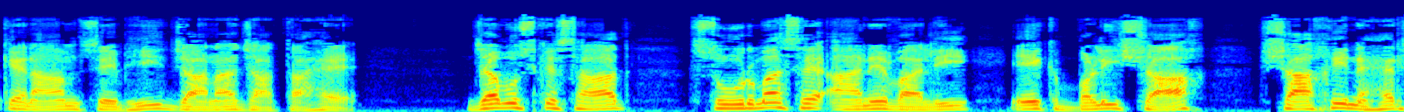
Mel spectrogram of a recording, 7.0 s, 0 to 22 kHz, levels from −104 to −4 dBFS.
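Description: Throughout the speech, nothing sounds above 12.8 kHz. Smeared, watery MP3-style artefacts are layered with thin, synthetic HE-AAC highs. The likely cause is transcoding between lossy codecs, which fits an MP3 near 57 kbit/s re-encoded to HE-AAC near 24 kbit/s.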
